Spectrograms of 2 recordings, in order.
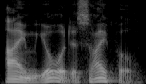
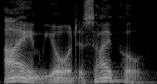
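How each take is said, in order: Both takes have the same delivery.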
